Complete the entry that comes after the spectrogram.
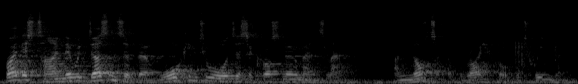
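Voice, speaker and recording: A man reads a story aloud in a dramatic, deliberate way. His mid-pitched voice moves widely up and down. The recording is echoey and a little distant, with faint noise. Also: lively intonation, a little mellow. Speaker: story reader. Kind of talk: expressive storybook narration. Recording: roomy, distant mic, faint background noise.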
